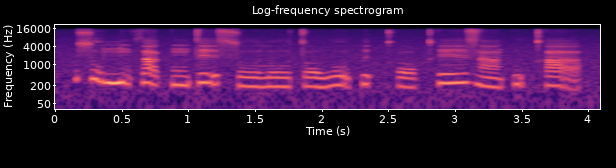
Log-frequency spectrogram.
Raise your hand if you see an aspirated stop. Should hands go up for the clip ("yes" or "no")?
yes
